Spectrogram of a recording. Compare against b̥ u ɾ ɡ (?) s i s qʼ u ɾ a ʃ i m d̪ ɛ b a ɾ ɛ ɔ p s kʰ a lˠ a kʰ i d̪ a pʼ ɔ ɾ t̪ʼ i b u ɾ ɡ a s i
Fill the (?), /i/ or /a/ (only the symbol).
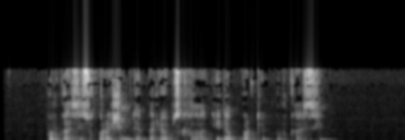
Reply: a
